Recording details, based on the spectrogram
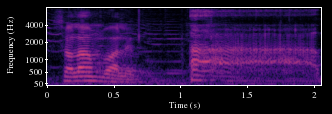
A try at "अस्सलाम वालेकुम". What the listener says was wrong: बड़े बड़े लोग यहीं पे गलती कर देते हैं। सलाम वालेकुम नहीं अस्सलाम वालेकुम।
